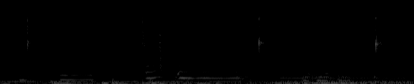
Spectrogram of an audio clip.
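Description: Very faint finger snaps keeping a slow beat, four of them about a second apart, over quiet held low notes.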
